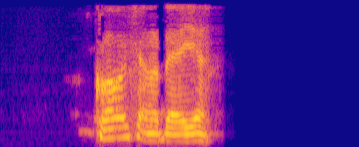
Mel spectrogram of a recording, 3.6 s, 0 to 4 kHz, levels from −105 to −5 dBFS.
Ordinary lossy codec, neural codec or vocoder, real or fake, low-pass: AAC, 16 kbps; codec, 16 kHz, 8 kbps, FunCodec, trained on Chinese and English, 25 frames a second; fake; 3.6 kHz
